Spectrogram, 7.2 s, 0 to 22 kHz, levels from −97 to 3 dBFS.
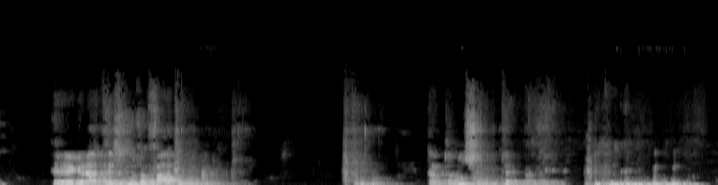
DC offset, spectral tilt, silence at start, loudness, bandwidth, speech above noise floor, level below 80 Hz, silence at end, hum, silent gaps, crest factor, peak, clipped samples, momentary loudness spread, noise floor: under 0.1%; -6.5 dB/octave; 0 s; -28 LUFS; 11.5 kHz; 63 dB; -66 dBFS; 0.15 s; none; none; 18 dB; -10 dBFS; under 0.1%; 19 LU; -90 dBFS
